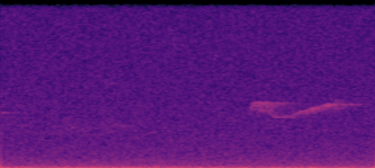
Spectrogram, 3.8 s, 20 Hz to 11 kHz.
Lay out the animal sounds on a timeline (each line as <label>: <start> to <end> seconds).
Eastern Wood-Pewee (Contopus virens): 2.3 to 3.8 seconds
